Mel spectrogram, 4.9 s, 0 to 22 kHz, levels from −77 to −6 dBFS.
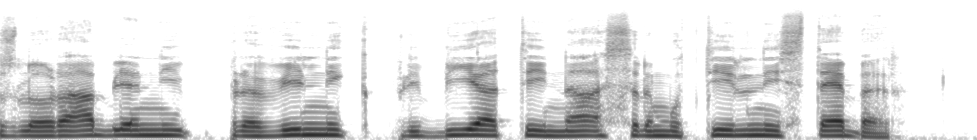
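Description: No technical faults can be heard anywhere in this speech.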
